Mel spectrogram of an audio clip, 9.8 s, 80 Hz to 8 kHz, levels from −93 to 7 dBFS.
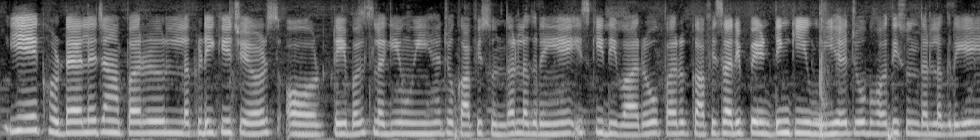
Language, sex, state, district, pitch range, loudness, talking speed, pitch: Hindi, female, Goa, North and South Goa, 220-235 Hz, -17 LUFS, 220 wpm, 225 Hz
